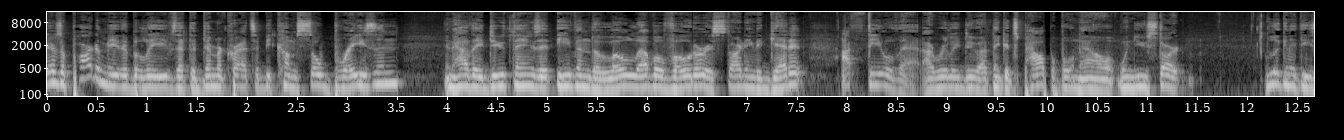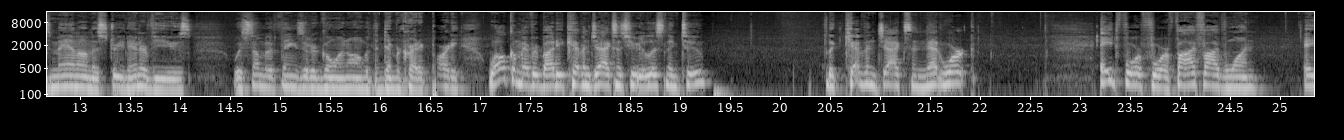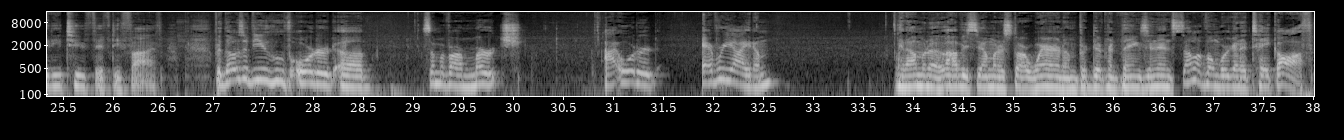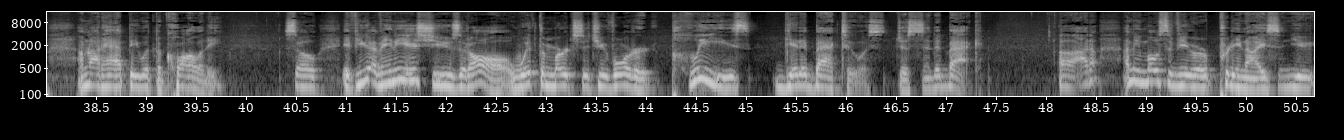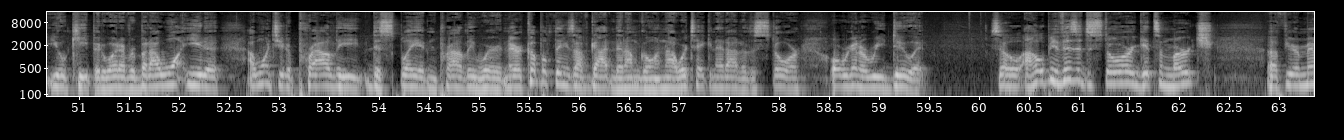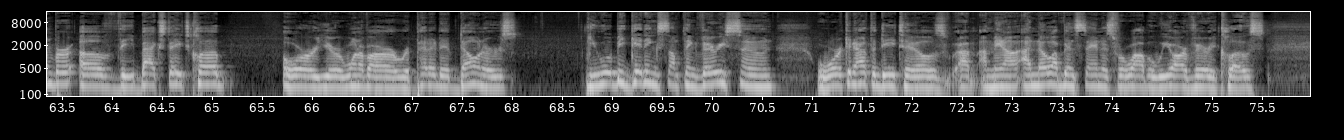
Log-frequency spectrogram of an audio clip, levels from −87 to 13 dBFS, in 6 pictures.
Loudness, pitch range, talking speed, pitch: -16 LUFS, 145-175 Hz, 205 wpm, 155 Hz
